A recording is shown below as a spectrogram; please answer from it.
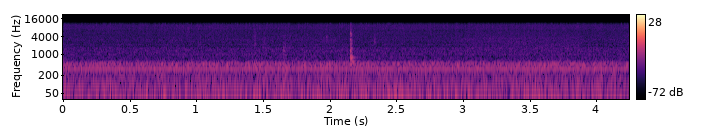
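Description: Steady background hum with a constant tone and an even hiss, with one faint click about two seconds in.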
